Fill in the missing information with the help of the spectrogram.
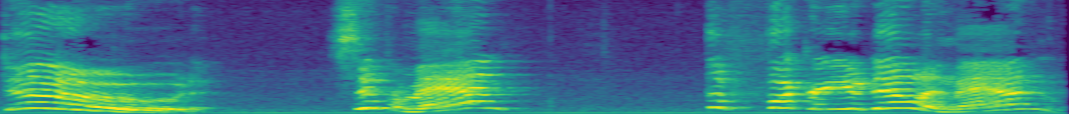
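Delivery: retelling his reaction to Superman, high and laughing; incredulous. Retold or imitated. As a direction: cry out in laughing disbelief. His own retold reaction.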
